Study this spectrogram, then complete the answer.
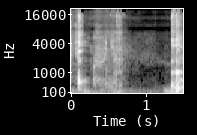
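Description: Dishes, pots and pans being washed in a home kitchen, with a few close clinks and scrapes of metal and cutlery, a quiet pause, then a louder clatter at the end.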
